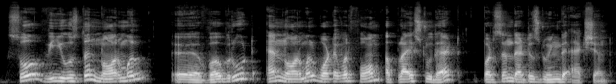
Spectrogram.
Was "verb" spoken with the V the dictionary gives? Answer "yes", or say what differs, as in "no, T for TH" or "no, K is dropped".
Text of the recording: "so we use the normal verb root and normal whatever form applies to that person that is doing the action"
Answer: yes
